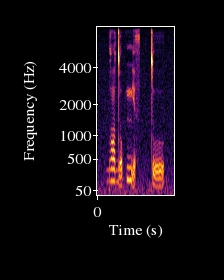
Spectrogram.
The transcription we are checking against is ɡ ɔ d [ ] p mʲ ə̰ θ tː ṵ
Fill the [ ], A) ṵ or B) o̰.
B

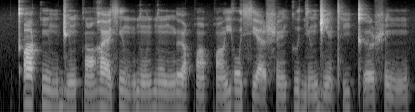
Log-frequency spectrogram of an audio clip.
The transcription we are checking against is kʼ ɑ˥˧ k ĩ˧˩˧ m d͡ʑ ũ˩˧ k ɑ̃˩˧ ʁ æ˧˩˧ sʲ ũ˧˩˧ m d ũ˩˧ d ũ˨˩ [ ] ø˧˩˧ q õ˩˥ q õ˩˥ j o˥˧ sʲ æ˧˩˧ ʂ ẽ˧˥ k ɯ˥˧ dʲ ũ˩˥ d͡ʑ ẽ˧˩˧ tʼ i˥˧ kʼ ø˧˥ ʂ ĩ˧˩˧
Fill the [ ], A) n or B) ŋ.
B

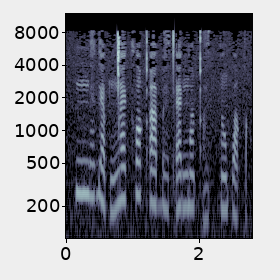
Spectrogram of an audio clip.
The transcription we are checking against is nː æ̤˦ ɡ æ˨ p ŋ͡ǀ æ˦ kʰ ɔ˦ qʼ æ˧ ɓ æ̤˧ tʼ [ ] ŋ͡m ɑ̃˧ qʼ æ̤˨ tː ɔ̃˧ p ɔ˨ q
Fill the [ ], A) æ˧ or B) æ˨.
A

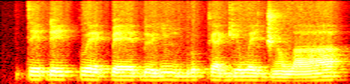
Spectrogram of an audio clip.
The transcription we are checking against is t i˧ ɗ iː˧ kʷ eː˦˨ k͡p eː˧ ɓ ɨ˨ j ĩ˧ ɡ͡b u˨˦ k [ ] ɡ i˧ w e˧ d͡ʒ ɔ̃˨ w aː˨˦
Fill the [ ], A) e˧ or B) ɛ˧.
B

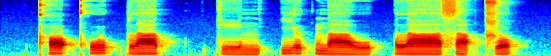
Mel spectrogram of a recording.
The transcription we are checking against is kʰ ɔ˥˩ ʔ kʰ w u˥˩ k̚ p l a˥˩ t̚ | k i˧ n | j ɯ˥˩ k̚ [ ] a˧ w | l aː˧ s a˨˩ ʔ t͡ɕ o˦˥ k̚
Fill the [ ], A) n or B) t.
A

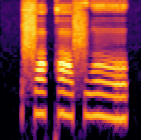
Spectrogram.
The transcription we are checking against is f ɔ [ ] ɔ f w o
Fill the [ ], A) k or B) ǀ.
A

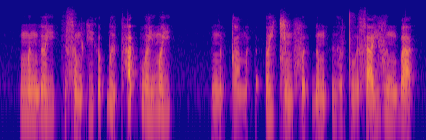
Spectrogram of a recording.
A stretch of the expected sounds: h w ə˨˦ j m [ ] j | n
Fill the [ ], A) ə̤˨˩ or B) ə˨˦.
B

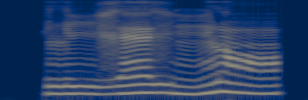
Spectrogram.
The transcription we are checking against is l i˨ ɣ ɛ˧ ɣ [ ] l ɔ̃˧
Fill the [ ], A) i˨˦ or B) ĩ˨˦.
B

